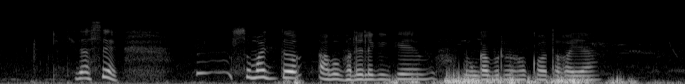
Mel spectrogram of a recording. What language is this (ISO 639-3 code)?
sat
